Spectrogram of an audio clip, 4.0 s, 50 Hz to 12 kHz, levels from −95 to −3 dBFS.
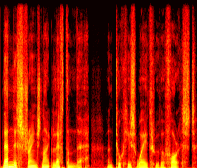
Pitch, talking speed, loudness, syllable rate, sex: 95 Hz, 225 wpm, -24 LUFS, 5.2 syllables/s, male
